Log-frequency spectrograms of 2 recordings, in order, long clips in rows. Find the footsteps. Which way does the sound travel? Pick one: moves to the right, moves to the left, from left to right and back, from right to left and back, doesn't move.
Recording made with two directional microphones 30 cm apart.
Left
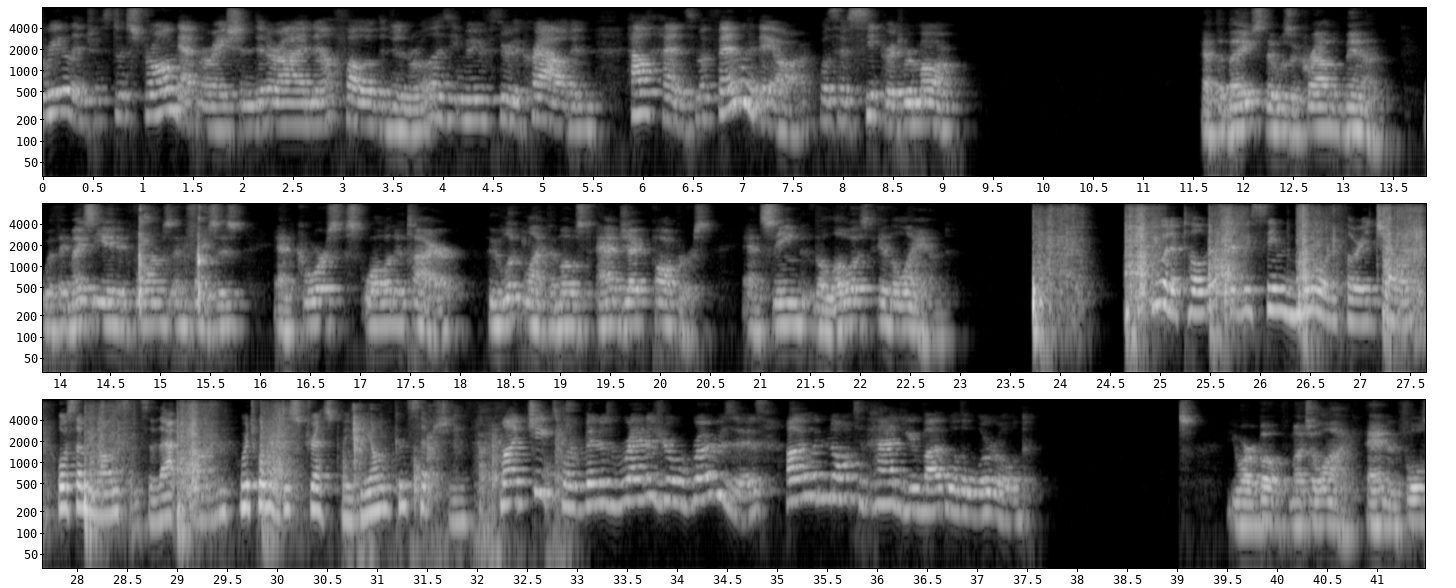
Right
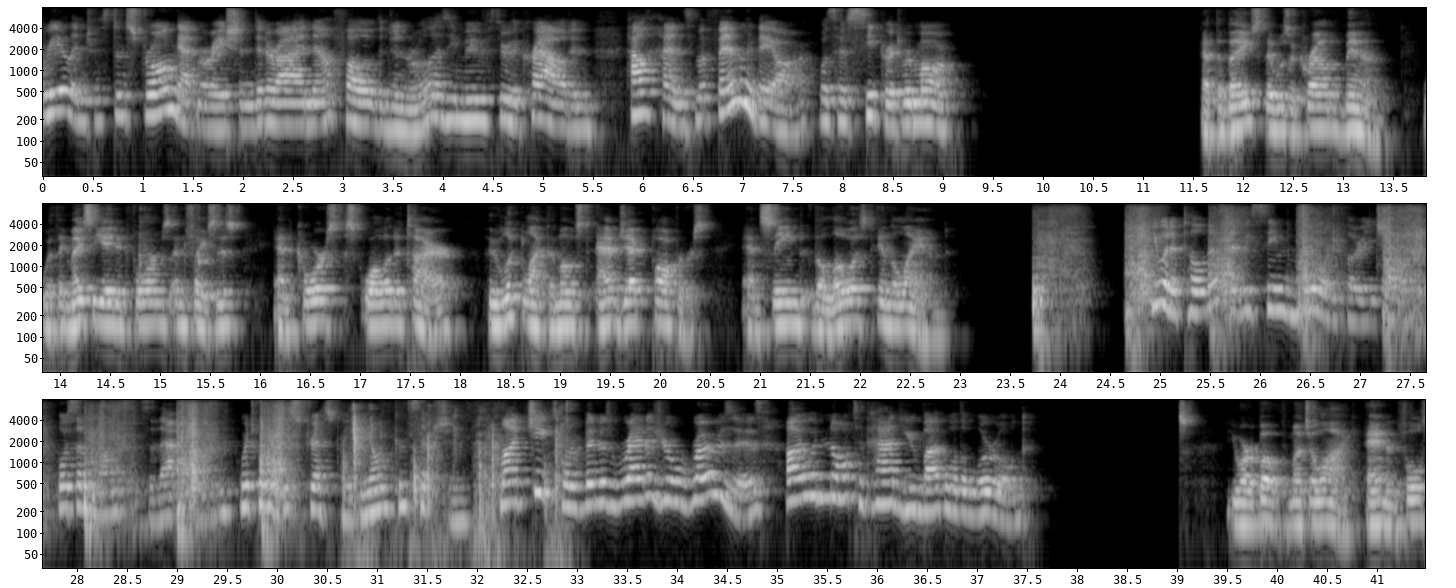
moves to the right.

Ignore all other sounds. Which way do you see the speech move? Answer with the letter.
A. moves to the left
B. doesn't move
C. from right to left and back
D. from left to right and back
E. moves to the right
C.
